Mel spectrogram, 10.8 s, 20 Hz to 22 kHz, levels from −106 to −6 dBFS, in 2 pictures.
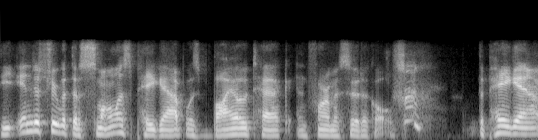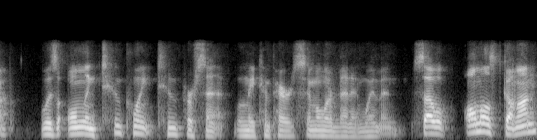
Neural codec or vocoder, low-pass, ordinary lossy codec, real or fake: codec, 16 kHz, 0.8 kbps, ZipCodec; 7.2 kHz; Opus, 32 kbps; fake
